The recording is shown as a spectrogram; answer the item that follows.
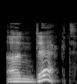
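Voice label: "undecked", British English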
